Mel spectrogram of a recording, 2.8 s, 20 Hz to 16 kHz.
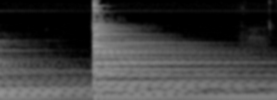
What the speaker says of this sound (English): So if I fret the low E string on the 5th fret,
